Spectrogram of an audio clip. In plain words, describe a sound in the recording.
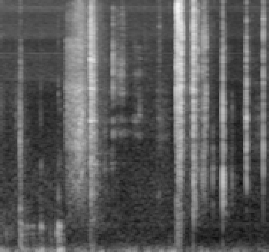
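A can's tab snaps open with a hiss.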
